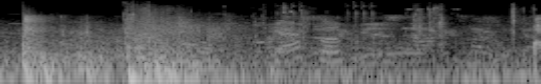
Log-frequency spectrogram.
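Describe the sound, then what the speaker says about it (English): Vandal rifle gunfire erupts in a Valorant esports match, with bursts of sharp shots at the start and again just past half a second, over continuous commentary and game ambience. "A couple of shots sent off early."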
